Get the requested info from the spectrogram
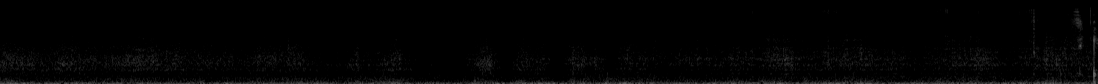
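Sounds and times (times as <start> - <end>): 
hair brushing and scalp rubbing: 0.0 - 10.9.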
